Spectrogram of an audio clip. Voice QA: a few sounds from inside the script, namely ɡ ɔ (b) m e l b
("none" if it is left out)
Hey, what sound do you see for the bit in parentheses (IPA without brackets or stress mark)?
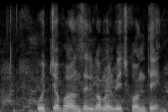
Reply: none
